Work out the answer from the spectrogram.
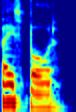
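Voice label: "baseboard", British English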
